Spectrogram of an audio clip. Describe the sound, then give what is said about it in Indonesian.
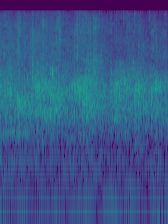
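An audience claps steadily in applause for God during a sermon, a dense wash of many hands forming a continuous, even roar of applause with no voices standing out. “Tepuk tangannya boleh paling meriah buat Tuhan kita.”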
